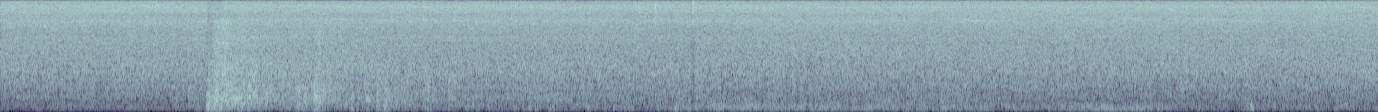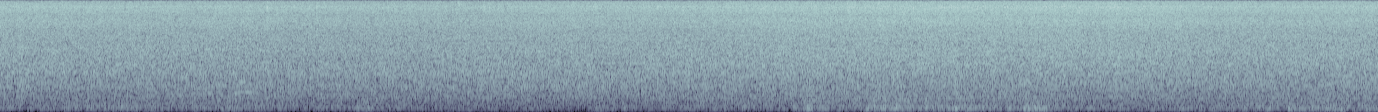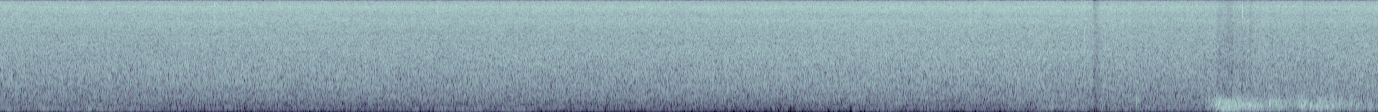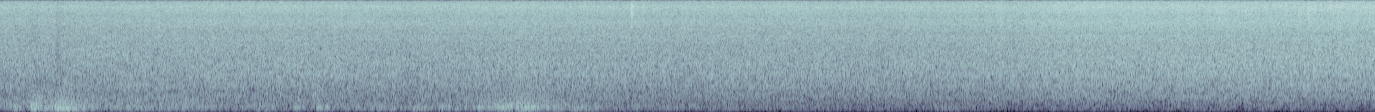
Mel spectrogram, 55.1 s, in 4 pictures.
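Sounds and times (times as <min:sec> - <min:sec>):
heavy rain: 0:00.0 - 0:55.0
thunder rumbles: 0:01.9 - 0:11.8, 0:38.0 - 0:48.2.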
